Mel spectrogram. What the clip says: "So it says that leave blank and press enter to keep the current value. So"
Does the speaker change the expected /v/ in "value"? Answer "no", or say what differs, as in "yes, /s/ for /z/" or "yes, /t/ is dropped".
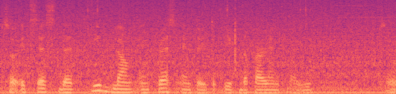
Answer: yes, /b/ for /v/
